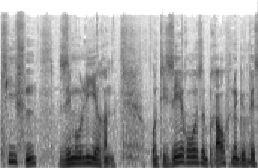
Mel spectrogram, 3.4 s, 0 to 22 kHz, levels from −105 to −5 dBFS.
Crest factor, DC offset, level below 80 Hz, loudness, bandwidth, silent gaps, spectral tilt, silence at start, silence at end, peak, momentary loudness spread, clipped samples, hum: 18 dB; under 0.1%; -54 dBFS; -19 LUFS; 13.5 kHz; none; -8 dB/octave; 0 s; 0 s; 0 dBFS; 11 LU; under 0.1%; none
